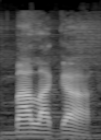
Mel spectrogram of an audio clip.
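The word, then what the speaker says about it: Málaga: he he corrected me he was like it's pronounced malaga it's it's actually a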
